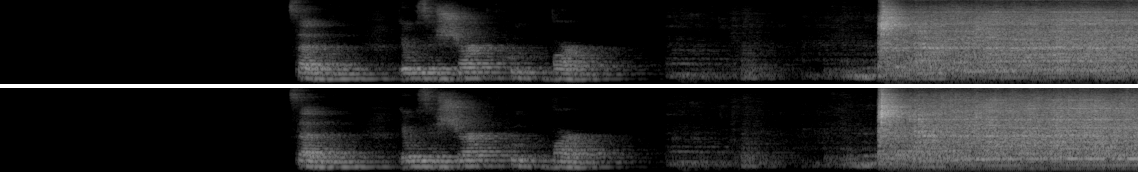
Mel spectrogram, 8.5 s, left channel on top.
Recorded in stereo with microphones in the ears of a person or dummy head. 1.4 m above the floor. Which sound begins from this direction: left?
A woman speaking, at 2.2 s.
